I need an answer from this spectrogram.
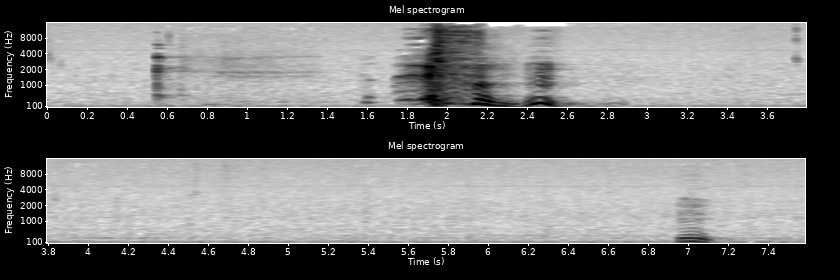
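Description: Coughing and throat clearing from someone with a piece of strong menthol throat lozenge stuck in the throat: a rough, rasping cluster of coughs about two seconds in, then one short cough near the end after a quiet pause.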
